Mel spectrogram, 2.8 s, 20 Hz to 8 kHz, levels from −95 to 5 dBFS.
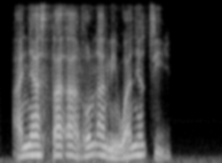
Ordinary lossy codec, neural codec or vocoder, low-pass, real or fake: Opus, 64 kbps; autoencoder, 22.05 kHz, a latent of 192 numbers a frame, VITS, trained on many speakers; 7.2 kHz; fake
